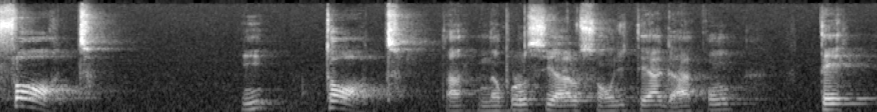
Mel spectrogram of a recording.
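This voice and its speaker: A man from Brazil teaching English pronunciation, repeating each word slowly and checking in with his students after every few words. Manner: slow, repeats words for drilling, frequent "tá?" and "ok?" checks. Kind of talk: pronunciation lesson. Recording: echoey room with faint rumble.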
